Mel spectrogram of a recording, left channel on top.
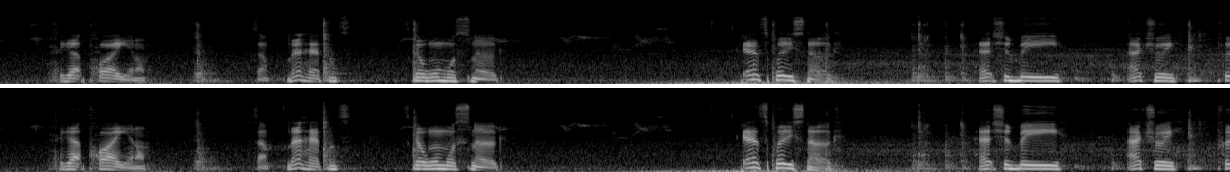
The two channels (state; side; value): normal; both; correlation 0.47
